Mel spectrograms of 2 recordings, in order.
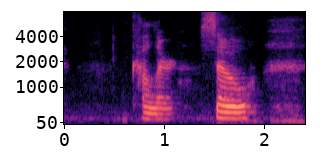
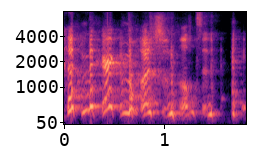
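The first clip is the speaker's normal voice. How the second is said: teary laugh, higher and louder; laughing through emotion; 10 semitones higher, 6 dB louder than usual. Real, not acted. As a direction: laugh it off, moved. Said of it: "I'm gonna start crying".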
